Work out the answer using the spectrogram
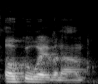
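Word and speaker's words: Okwuegbunam: Oh, it's Okuwebanam.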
